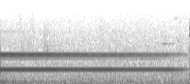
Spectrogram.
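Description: A single vibraphone note ringing on and fading slowly, a pure tone with one higher overtone.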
